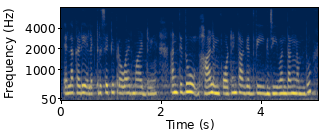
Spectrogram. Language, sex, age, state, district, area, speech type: Kannada, female, 18-30, Karnataka, Gulbarga, urban, spontaneous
